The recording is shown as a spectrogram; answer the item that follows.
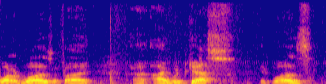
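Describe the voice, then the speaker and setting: Over noticeable background noise, a man talks with an Alberta accent. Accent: Canadian, Alberta. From Canada. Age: old. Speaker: war veteran. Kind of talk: interview answer, recounting war memories. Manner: hesitant, with fillers.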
